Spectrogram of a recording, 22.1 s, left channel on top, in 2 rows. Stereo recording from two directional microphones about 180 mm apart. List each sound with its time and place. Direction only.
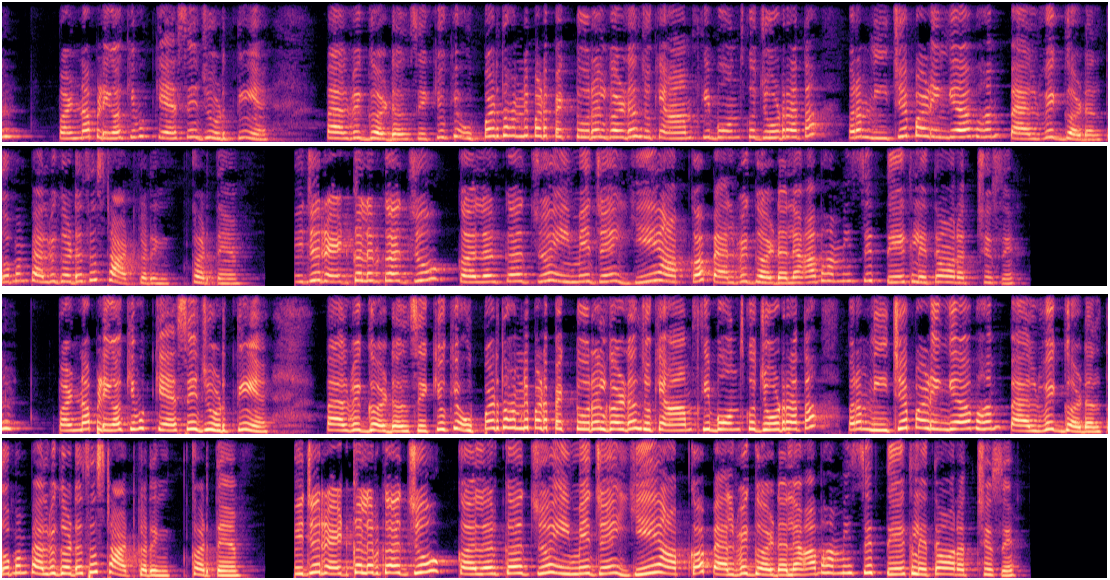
0.5 s a woman's voice: 50° right (ahead or behind); by 21.2 s 35° right (ahead or behind)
